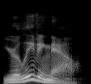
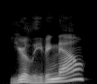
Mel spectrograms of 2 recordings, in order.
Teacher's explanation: If my voice falls at the end of the sentence, it's a statement.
